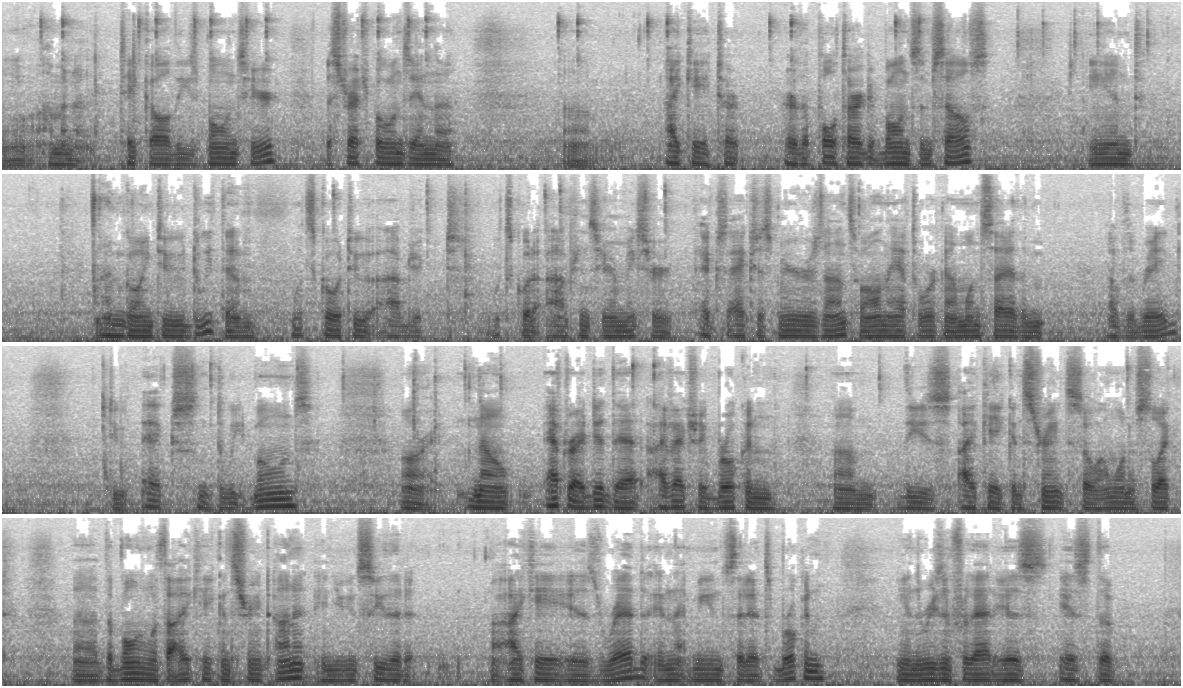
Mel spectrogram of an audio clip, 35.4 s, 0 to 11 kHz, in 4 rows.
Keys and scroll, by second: 18.4 x, 20.7 Tab.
